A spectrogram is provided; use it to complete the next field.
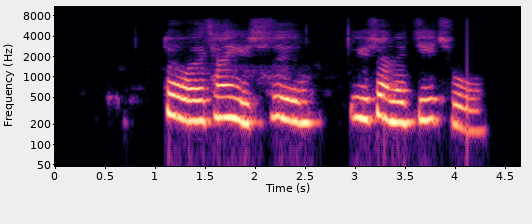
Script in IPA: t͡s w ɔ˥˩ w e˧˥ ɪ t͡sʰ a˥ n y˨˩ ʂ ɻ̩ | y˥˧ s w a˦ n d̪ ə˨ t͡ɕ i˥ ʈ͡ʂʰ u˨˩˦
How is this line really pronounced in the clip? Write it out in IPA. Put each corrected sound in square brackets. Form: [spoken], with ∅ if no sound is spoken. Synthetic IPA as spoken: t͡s w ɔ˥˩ w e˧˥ ɪ t͡sʰ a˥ n y˨˩ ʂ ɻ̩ | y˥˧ s w [a˥˩] n d̪ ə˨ t͡ɕ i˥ ʈ͡ʂʰ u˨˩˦

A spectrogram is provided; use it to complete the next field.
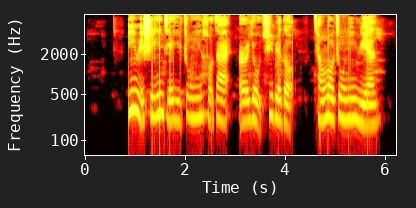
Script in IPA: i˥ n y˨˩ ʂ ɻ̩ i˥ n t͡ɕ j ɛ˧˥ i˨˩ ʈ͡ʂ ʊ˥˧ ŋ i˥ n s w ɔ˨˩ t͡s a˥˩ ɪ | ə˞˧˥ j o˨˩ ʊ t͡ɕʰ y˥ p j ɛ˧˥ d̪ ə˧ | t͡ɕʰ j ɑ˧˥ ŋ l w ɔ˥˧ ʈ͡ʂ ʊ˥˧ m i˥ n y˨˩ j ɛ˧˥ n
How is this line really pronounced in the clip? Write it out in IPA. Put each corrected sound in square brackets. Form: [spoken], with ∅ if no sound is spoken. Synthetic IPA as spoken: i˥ n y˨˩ ʂ ɻ̩ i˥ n t͡ɕ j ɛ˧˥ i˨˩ ʈ͡ʂ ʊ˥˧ ŋ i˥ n s w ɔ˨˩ t͡s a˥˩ ɪ | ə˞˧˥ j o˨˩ ʊ t͡ɕʰ y˥ p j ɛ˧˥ d̪ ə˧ | t͡ɕʰ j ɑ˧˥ ŋ l w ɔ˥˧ ʈ͡ʂ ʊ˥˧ [ŋ] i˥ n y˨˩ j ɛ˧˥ n

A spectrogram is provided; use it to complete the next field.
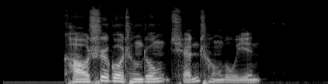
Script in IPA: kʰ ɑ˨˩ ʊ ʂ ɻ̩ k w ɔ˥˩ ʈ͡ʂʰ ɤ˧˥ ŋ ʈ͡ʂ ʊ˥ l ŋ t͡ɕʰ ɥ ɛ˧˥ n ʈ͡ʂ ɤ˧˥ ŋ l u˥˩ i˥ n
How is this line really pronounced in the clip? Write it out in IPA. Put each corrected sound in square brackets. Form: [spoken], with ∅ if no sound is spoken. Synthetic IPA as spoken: kʰ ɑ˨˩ ʊ ʂ ɻ̩ k w ɔ˥˩ ʈ͡ʂʰ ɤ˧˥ ŋ ʈ͡ʂ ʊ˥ [∅] ŋ t͡ɕʰ ɥ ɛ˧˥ n [ʈ͡ʂʰ] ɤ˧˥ ŋ l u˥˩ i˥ n

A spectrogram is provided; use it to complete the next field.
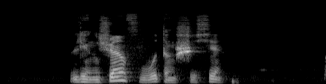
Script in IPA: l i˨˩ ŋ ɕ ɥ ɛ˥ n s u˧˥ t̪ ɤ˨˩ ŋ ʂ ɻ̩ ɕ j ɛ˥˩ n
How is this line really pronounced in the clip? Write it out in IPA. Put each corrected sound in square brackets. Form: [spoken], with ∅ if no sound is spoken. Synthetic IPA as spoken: l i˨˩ ŋ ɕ ɥ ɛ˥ n [f] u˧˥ t̪ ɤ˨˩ ŋ ʂ ɻ̩ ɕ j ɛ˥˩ n

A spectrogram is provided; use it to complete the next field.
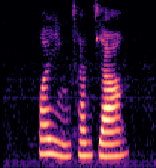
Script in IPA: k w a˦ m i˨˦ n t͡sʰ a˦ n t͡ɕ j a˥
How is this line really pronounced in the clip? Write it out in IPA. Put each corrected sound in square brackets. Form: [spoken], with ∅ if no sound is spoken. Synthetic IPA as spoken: [x] w a˦ [n] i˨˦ [ŋ] t͡sʰ a˦ n t͡ɕ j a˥

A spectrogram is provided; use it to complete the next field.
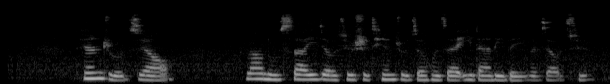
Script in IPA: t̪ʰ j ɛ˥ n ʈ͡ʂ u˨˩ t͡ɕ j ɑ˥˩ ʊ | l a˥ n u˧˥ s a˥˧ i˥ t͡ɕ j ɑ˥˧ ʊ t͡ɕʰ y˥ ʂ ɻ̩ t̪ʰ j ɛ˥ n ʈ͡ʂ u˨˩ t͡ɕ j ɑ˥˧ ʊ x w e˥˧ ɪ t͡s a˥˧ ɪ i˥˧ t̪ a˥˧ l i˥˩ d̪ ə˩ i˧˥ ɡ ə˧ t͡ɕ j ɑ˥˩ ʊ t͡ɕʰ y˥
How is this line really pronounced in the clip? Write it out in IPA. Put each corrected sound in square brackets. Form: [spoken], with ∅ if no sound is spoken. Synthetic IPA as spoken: t̪ʰ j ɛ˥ n ʈ͡ʂ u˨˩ t͡ɕ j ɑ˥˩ ʊ | l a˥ n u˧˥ s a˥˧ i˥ t͡ɕ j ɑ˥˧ ʊ t͡ɕʰ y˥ ʂ ɻ̩ t̪ʰ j ɛ˥ n ʈ͡ʂ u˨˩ t͡ɕ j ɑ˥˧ ʊ x w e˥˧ ɪ t͡s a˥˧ ɪ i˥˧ t̪ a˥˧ l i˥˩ d̪ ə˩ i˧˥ ɡ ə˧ t͡ɕ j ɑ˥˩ ʊ t͡ɕʰ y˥

